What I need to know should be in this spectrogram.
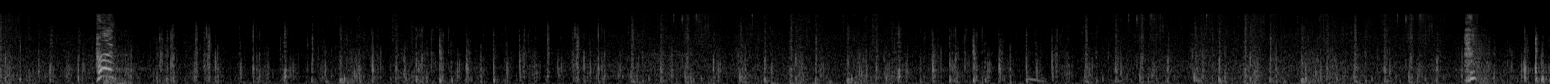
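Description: Footsteps run quickly through grass and brush.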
